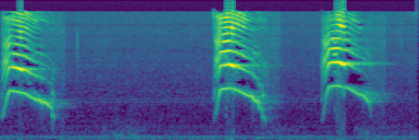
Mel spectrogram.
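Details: Crying kittens used for trapping a feral mother whose litter was found: three loud, rising-then-falling mews, each about half a second, over a faint low hum.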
